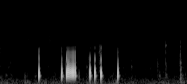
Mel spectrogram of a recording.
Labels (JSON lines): {"label": "biophony, knock croak", "recorder": "SoundTrap 300"}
